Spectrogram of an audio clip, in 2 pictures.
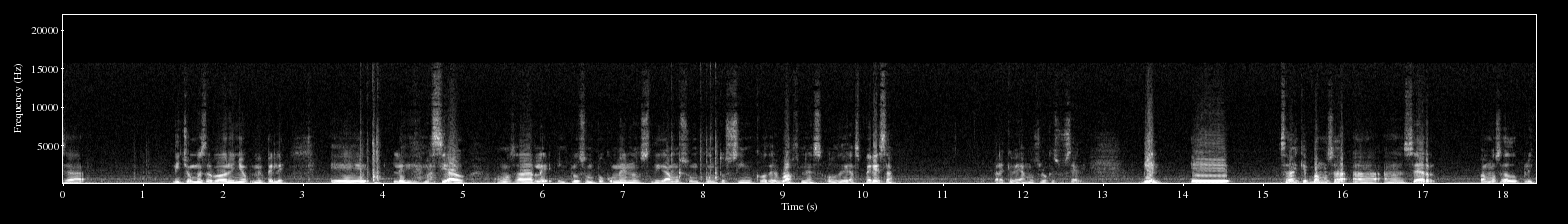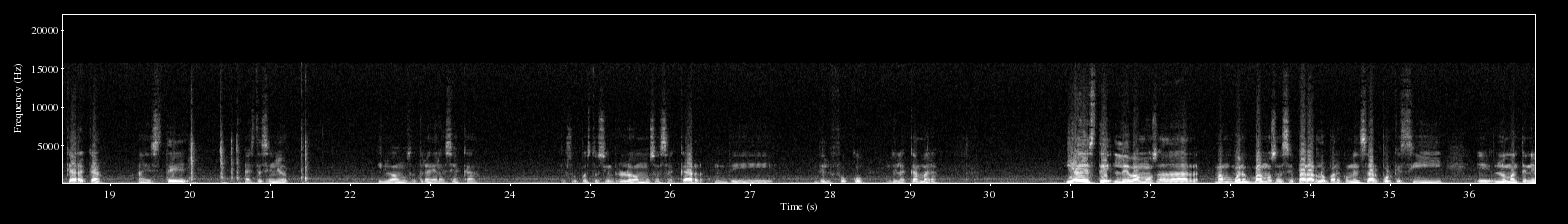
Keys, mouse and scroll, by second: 3.0 KP_1, 3.1 KP_Enter, 5.7 click, 6.9 KP_Decimal, 7.3 KP_5, 7.4 KP_Enter, 14.8 right click, 17.8 right click, 19.6 shift+d, 20.7 Return, 22.1-28.1 drag.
